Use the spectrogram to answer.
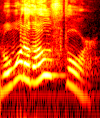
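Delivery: put-on high, loud, drawn-out child's question; acted little-boy voice. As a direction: ask like a curious kid, played big. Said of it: "the little boy said".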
